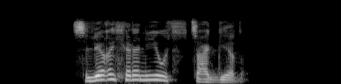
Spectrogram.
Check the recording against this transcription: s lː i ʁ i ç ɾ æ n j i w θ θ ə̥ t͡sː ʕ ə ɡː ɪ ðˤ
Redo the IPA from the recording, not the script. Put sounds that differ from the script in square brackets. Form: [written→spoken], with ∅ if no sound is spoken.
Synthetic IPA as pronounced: s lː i ʁ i ç ɾ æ n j i w θ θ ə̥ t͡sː ʕ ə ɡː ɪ ðˤ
